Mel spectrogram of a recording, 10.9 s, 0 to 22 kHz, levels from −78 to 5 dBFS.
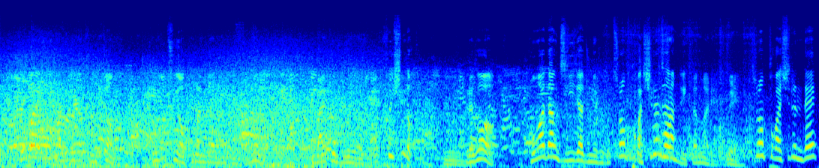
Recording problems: train or aircraft noise; very loud; throughout; 1 dB above the speech

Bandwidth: 15 kHz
